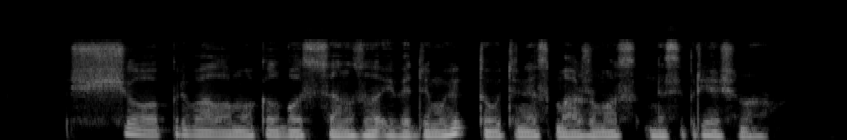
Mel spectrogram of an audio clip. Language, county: Lithuanian, Kaunas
